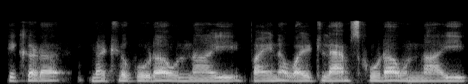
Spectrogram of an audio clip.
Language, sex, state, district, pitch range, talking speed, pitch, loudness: Telugu, male, Telangana, Hyderabad, 80-90 Hz, 115 wpm, 80 Hz, -18 LUFS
